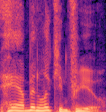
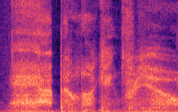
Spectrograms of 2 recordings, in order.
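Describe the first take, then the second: First: It is spoken in a normal full voice. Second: It is whispered close and breathy. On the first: "you say it normal" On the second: "Completely changes it"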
